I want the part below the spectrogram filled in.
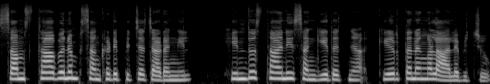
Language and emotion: Malayalam, neutral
